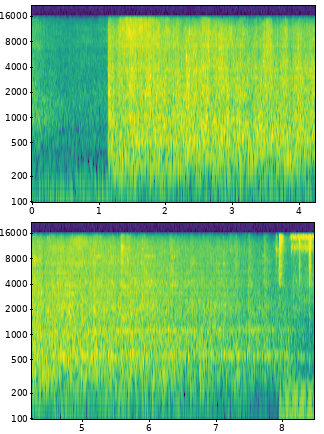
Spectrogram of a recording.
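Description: London Underground train running along the tracks in the open cutting below. Its noise comes in suddenly about a second in and stays loud, easing slightly near the end.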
